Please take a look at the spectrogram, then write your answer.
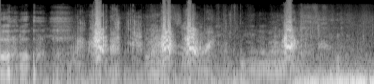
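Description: dog barking

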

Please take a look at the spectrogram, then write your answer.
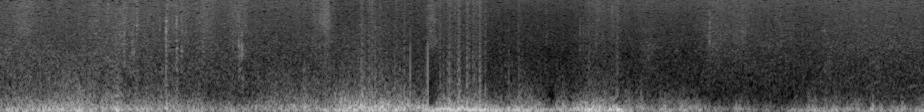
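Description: strong wind

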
